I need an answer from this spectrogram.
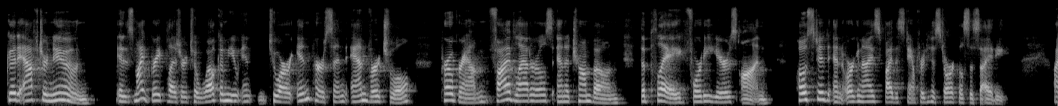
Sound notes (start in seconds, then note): none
